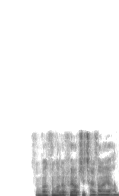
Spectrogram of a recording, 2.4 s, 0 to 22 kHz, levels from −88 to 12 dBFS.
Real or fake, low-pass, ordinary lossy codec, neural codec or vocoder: real; 7.2 kHz; AAC, 48 kbps; none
